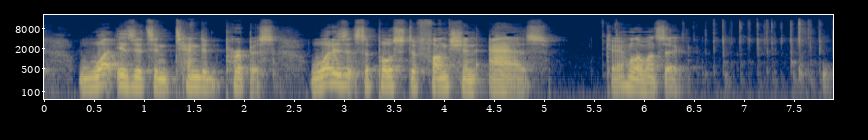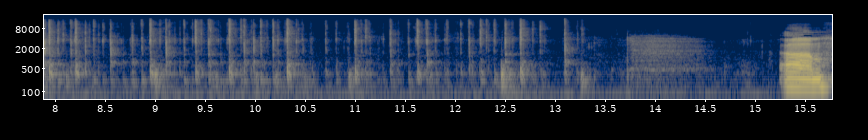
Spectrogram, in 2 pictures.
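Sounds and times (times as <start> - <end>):
speech: 0.4 - 6.5, 7.8 - 8.0, 15.3 - 15.7
typing on a computer keyboard: 6.4 - 13.4.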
